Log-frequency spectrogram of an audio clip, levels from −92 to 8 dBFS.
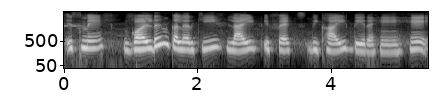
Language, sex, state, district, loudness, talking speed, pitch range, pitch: Hindi, female, Madhya Pradesh, Dhar, -18 LUFS, 110 wpm, 205-250 Hz, 225 Hz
